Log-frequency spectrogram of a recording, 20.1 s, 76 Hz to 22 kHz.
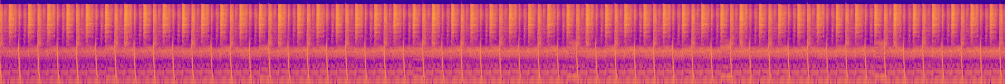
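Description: Early-1990s hard trance track: a steady four-on-the-floor kick drum at a little over two beats a second under a throbbing low bass line, with the upper range muffled.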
